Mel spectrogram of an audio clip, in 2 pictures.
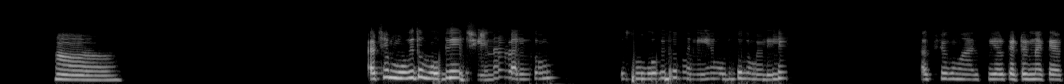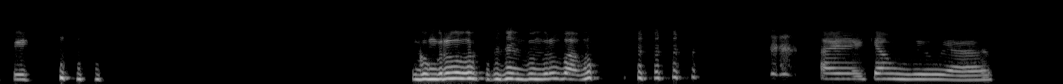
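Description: From 4.32 to 8.46 s, repeated packet loss (robotic sound) chops the speech. Dozens of dropouts, the longest 130 ms, are patched by extending the previous sound, leaving nearly half the stretch concealed. A spectrogram shows smeared, repeated harmonic bands broken by gaps.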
